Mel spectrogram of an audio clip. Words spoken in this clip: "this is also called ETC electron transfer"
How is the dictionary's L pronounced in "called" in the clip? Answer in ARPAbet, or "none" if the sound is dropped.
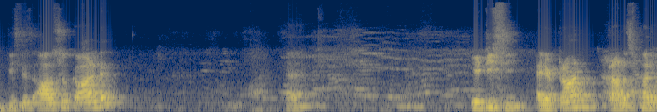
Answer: L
